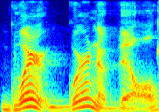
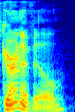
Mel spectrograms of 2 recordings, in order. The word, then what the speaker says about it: Guerneville: We're in Guerneville, I think it's pronounced. I think it's Guerneville. Maybe so, possibly. Yeah, I think the U is silent in that, or the E is silent or something.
